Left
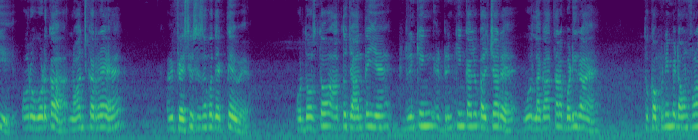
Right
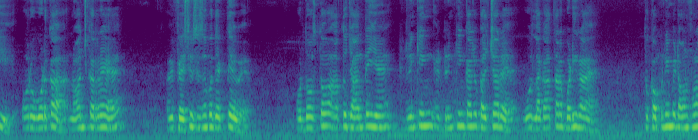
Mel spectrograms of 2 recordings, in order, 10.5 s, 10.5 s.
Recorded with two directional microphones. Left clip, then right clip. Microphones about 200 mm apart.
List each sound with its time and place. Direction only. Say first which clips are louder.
0.0 s speech: even; 10° right (ahead or behind)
